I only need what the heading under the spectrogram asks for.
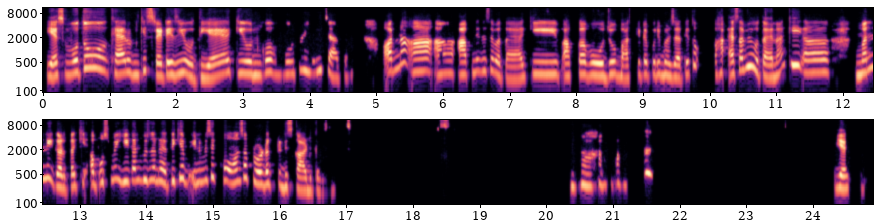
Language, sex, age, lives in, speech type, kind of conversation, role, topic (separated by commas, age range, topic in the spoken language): Hindi, female, 20-24, India, conversation, podcast, host, Online shopping mein impulse buys ko kaise rok lete ho?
